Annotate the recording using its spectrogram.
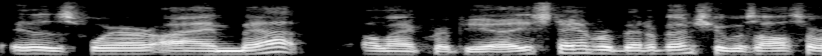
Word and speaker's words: Cribier: and Alain Cribier. Am I saying his name correctly? – Cribier, yes.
